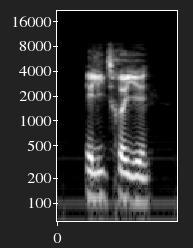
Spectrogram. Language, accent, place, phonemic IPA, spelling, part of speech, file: French, France, Lyon, /e.li.tʁœ.je/, hélitreuiller, verb, LL-Q150 (fra)-hélitreuiller.wav
- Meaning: to winch up into a helicopter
